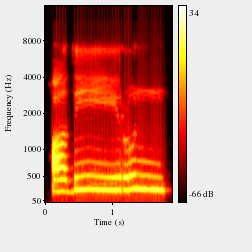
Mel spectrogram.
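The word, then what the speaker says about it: قادر: I'm not sure why, but just remember you don't need to prolong, okay? It shouldn't be longer than 1 second. Okay? Qadirun. Try. Qadirun.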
